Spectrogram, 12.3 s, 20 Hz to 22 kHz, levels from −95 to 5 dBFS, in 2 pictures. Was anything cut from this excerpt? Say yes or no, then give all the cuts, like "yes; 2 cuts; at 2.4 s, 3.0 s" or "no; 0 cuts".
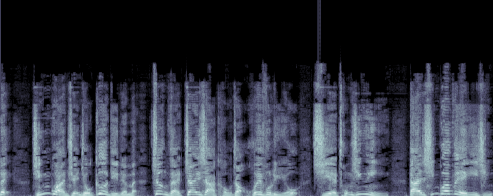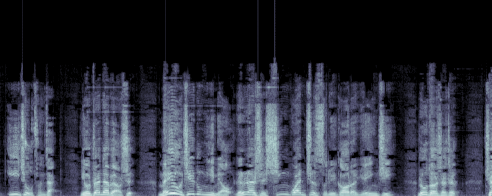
no; 0 cuts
